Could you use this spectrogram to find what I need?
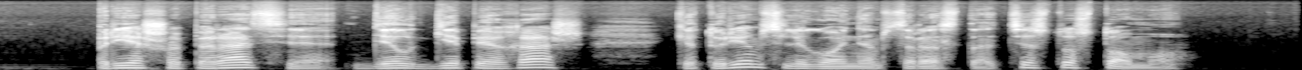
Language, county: Lithuanian, Kaunas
